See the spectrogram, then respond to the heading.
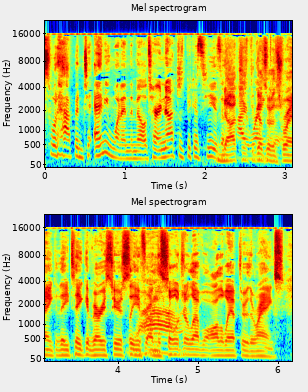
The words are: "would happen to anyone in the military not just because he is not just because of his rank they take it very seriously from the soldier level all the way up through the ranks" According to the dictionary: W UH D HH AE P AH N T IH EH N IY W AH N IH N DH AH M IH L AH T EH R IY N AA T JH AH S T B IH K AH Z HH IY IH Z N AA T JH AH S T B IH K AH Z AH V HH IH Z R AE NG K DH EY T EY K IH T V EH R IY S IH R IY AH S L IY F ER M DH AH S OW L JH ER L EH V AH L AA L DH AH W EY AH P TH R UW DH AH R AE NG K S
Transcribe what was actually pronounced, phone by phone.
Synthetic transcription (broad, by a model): W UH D HH AE P AH N T IH EH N IY W AH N IH N DH AH M IH L AH T EH R IY N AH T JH AH S B IH K AH Z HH IY IH Z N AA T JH AH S B IH K AH Z AH V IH S R AE NG K DH EY T EY K IH T V EH R IY S IH R IY AH S L IY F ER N DH AH S OW L JH ER L EH V L AA L DH AH W EY AH P TH R UW DH AH R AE NG K S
